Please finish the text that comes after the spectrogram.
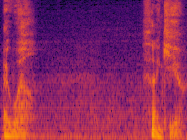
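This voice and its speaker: A man's voice: low-pitched, lively intonation, takes it slowly, fairly bright tone, a little hiss or hum, full character voice. An actor playing a determined male adventurer in a fantasy video game, speaking earnestly and plainly. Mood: quiet awe. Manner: earnest, plain-spoken persuasion. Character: earnest, determined heroic male adventurer pleading his case. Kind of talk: dramatic video game dialogue.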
